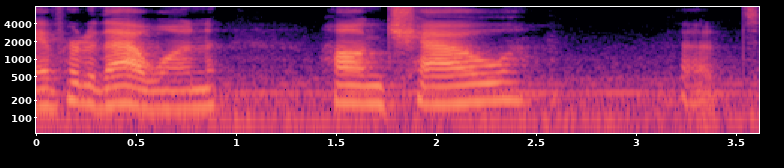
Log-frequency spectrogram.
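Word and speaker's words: Hong Chau: wakanda forever okay I've heard of that one Hong Chow that's how you pronounce that Carrie Condon Jamie Lee Jamie Lee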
